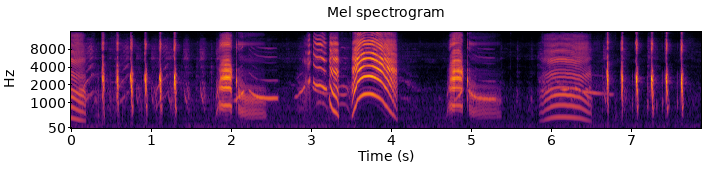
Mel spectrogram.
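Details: Indian ringneck parrot; rapid sharp clicks alternating with loud, arched, harmonic squawks and drawn-out screeches, ending in another quick burst of clicks.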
